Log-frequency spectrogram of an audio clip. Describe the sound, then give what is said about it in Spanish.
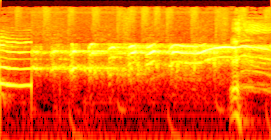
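A Halloween-themed doorbell ringtone: a brief tone, then a long, wavering, howl-like electronic sound whose pitch bends and slides, ending in a sharp rising sweep. No one speaks. “pues ahora que viene Halloween, las compañías que hacen los timbres han desarrollado tonos para los timbres con motivo de Halloween.”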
